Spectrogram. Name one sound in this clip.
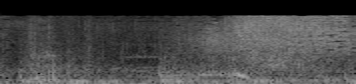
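A magic blast bursts with a loud hiss.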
